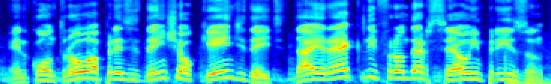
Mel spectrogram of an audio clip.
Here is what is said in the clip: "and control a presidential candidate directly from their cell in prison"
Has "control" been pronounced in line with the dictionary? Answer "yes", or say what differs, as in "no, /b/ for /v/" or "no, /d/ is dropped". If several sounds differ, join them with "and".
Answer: no, /w/ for /l/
